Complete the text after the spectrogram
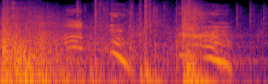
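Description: Footsteps run up stone steps.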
